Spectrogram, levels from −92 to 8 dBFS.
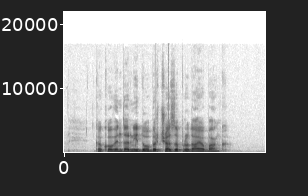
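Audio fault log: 1.84–3.11 s: CD scratch ticks. Six short ticks fall at a steady rate, about four per second. The longest lasts only a few milliseconds. A surface blemish defeats the error correction once per disc turn, so the player patches or silences those samples.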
